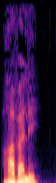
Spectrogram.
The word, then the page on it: ravaler: francais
